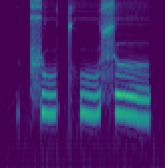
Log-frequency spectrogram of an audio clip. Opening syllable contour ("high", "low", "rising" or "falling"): rising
